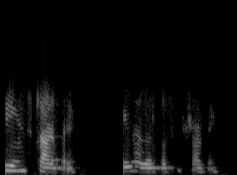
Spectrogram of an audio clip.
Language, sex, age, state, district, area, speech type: Marathi, other, 30-45, Maharashtra, Akola, urban, conversation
